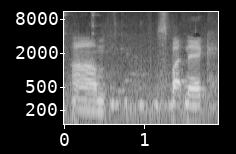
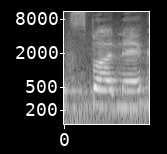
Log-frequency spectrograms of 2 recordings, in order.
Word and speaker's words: Spudnik: This is finance, our sales group, EDU, Sputnik. So another, like I said, Spudnik. Spudnik, excuse me, mispronounced.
